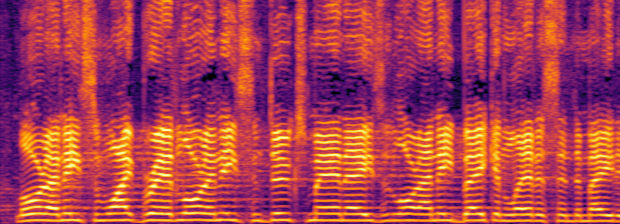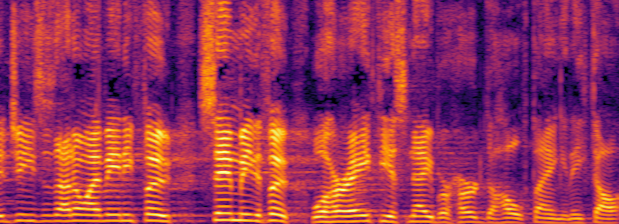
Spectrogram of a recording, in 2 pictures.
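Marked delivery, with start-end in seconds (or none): 0.1-6.8 mock imploring, earnest tone, called out loudly. Telling a story, the speaker acts out a woman's prayer, imitating loud praying. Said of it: "she starts praying really loud".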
